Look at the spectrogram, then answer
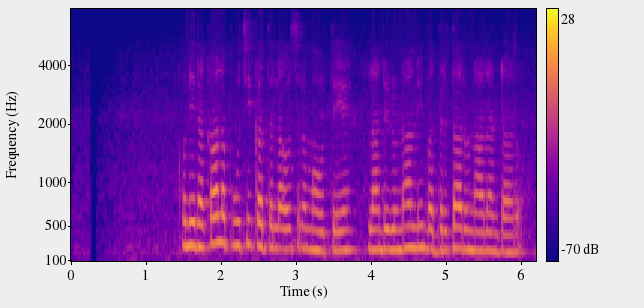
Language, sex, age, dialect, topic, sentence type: Telugu, male, 31-35, Southern, banking, statement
